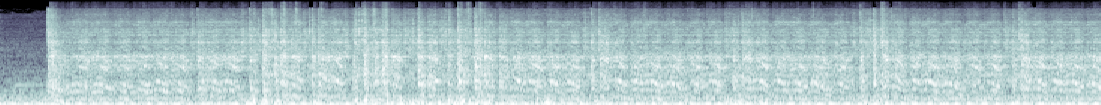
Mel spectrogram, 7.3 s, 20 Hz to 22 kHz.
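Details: 1986 GMC dually, 6.2L diesel, rewired after sitting over 2 years: starter chugs unevenly, turning the engine over for several seconds without it catching; hard start.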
